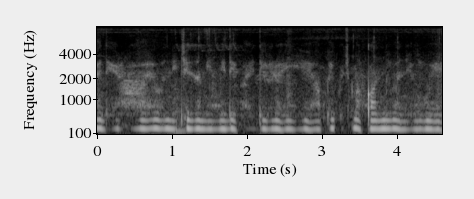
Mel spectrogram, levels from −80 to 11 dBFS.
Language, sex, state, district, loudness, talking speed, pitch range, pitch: Hindi, female, Uttar Pradesh, Hamirpur, -26 LUFS, 210 wpm, 180-185 Hz, 180 Hz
